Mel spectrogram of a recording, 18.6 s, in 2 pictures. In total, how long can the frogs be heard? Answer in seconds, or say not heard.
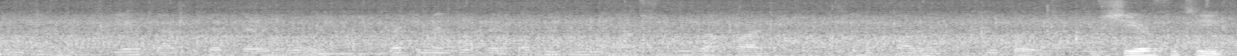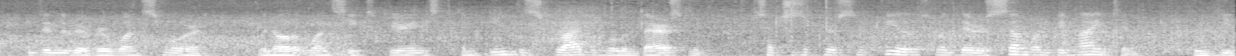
not heard.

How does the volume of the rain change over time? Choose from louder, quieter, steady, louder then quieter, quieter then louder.
steady.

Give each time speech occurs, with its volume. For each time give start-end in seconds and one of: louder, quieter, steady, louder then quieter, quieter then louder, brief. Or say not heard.
0.0-18.5 louder.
